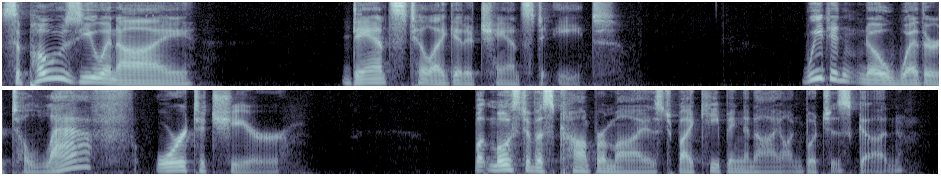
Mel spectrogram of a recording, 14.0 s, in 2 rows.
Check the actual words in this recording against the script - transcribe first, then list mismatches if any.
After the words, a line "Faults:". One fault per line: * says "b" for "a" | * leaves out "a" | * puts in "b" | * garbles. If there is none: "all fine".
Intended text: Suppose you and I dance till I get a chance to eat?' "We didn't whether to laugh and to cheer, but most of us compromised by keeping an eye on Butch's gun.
Suppose you and I dance till I get a chance to eat?' "We didn't know whether to laugh or to cheer, but most of us compromised by keeping an eye on Butch's gun.
Faults:
* puts in "know"
* says "or" for "and"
